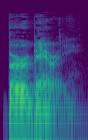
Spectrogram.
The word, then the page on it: burberry: American English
